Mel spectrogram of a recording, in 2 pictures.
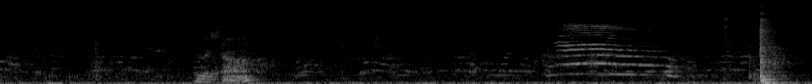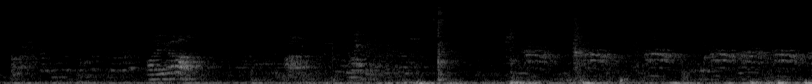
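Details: Pet cat Mamedaifuku, indoors and appealing for something, gives a single long tonal meow midway while a person repeatedly asks what is wrong, with soft knocks and household noise around it.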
